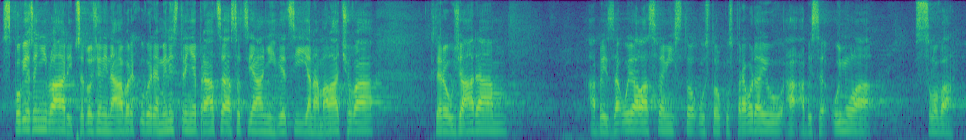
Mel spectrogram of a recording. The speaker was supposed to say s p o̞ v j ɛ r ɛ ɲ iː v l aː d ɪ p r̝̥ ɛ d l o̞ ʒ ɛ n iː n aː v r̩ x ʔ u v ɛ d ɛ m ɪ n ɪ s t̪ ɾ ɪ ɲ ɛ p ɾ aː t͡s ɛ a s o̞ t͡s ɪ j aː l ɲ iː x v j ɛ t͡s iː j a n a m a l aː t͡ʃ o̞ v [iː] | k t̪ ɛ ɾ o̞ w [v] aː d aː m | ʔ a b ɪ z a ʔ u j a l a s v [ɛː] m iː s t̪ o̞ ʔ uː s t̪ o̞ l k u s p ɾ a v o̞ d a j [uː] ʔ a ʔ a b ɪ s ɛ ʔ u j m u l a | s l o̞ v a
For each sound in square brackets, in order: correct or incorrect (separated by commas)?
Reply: incorrect, incorrect, correct, correct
